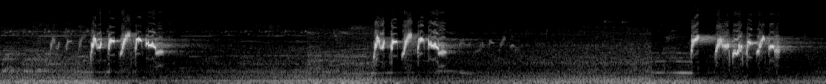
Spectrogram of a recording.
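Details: Three short, lively phrases from a red-whiskered bulbul in 'rik' song style, each a rapid cluster of bubbling whistled notes, about three seconds apart over a low background hum.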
